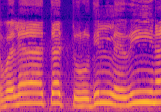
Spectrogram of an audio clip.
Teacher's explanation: تا کو باریک اور توئے کو پر کرتے ہوئے پڑھیں گے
